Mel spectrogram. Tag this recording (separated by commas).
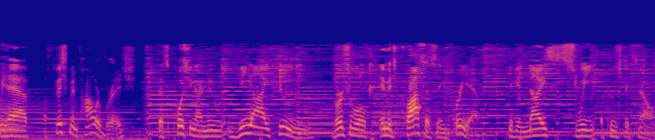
Music, Speech, Electric guitar, Musical instrument, Plucked string instrument, Strum, Guitar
